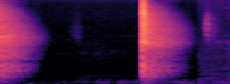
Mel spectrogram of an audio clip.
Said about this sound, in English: And somewhere off to the side of this message of love and unity between farmers and cowmen, a Native American is giving a slow clap.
